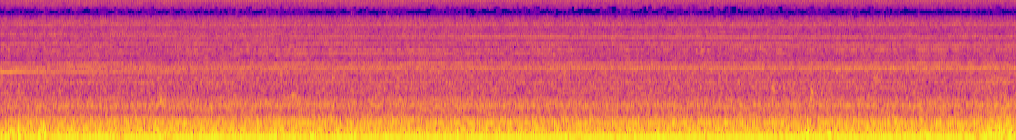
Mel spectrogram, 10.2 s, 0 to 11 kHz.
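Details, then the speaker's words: Ice-O-Matic ice machine after replacing faulty fan cycle switch (condenser fan hadn't run, compressor tripped on high pressure): at 250 psi switch clicks and condenser fan spins; steady low hum with constant airy fan rush, running normally. "click and fan is spinning can't really see it but it is definitely spinning so that is a successful change out"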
